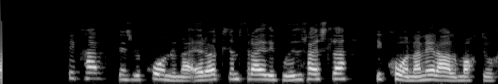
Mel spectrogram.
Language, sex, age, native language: Icelandic, female, 50-59, Icelandic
